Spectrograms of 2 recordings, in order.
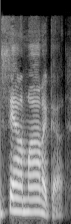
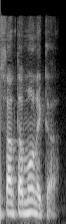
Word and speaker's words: Santa Monica: They don't say it's in Santa Monica. They go, it's in Santa Monica. Because they say it right, because that's the way it's supposed to be said.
